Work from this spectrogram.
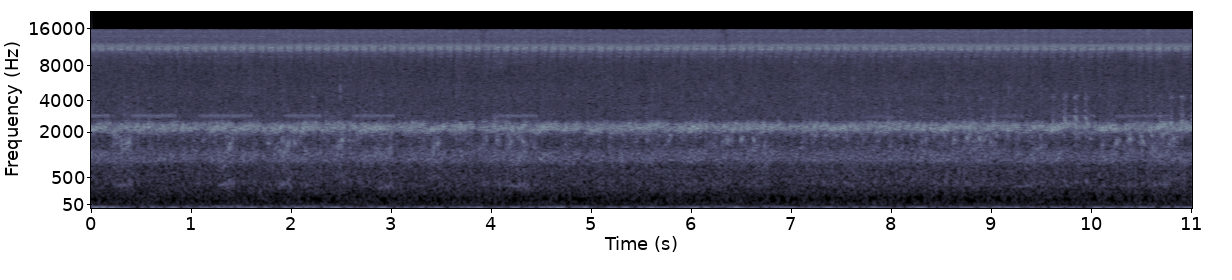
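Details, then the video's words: A swamp at night full of frogs: an unbroken wall of high trilling calls with scattered brief pulsed notes, over a continuous shrill hum and faint low background noise. "Frog Calls, Swamp Sounds and Occasional Rain"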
